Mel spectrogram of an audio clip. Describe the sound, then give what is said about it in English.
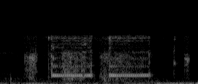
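Telephone keypad tones beep over a speakerphone as an international number to Sweden is dialed: a few short electronic tones around two longer steady beeps, faint and with no talking. “This is the one I've just dialed. I'm going to do this. Put it on speaker.”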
